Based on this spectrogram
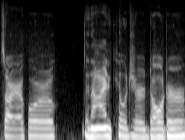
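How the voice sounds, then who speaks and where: The tone is dark and mellow, at a fairly slow pace. The sound is dry and close, with no echo. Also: woman. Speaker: video game streamer. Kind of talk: casual gameplay commentary.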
